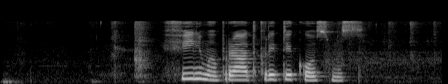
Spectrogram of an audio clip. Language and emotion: Russian, neutral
